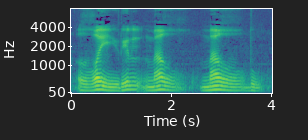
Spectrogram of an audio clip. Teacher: Huruf ghain punya sifat juga 5 sifatnya: jahar, menahan angin, nafas; rakhawah, punya sifat mengalirkan suara; isti'la, infitah, dia isti'la, dia digolongkan dalam huruf yang tebal, huruf yang seakan-akan mau mengangkat pangkal lisan sedikit, walaupun makhrajnya adalah tenggorokan, tapi dia termasuk tebal. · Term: huruf isti'la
